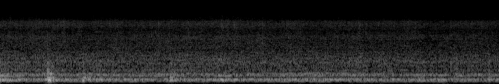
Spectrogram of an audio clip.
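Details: Honey bees crowding an established hive in spring in Michigan, first warm day, gathering pollen from tree buds; even low drone of many wings, with a short sharp tap or knock early on.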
